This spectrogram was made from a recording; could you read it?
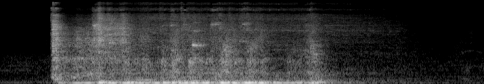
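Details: Box Chevy Caprice with a SBC Vortec 350 and 700R4: the starter churns in low rhythmic pulses for about three seconds, but the engine never fires. It cranks without starting; cause suspected, unconfirmed.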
